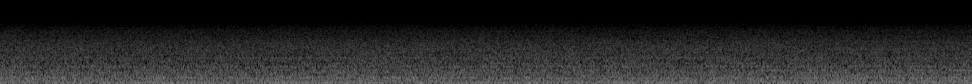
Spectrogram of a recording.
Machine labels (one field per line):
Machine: fan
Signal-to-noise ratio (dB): -6 dB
